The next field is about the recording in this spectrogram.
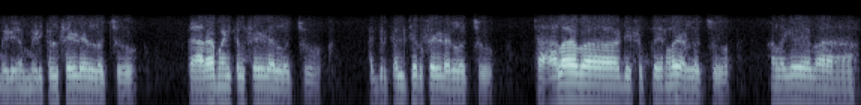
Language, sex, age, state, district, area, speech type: Telugu, male, 60+, Andhra Pradesh, West Godavari, rural, conversation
